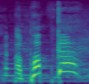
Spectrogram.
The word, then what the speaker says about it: Apopka: According to family and friends, Honorato, 30, lived in Apopka. I hope I said that right. – Apopka, Florida, and managed several restaurants in the Orlando area.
